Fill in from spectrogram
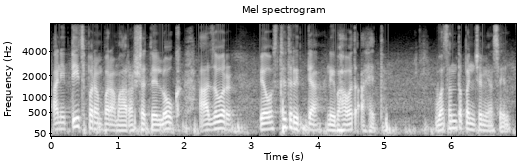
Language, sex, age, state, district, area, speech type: Marathi, male, 18-30, Maharashtra, Pune, urban, spontaneous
